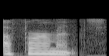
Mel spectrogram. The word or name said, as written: affirmance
